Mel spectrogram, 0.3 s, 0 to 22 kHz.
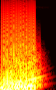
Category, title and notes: Sound effects > Experimental
Analog Bass, Sweeps, and FX-009
alien, analog, analogue, bass, bassy, complex, dark, electro, electronic, fx, korg, machine, mechanical, pad, retro, robot, robotic, sfx, snythesizer, sweep, trippy, vintage, weird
